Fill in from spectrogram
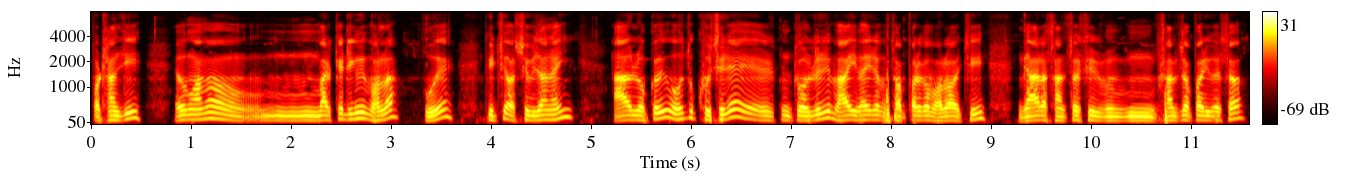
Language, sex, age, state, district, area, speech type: Odia, male, 60+, Odisha, Dhenkanal, rural, spontaneous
